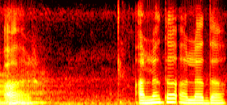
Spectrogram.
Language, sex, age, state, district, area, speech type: Santali, female, 18-30, West Bengal, Purba Bardhaman, rural, spontaneous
